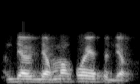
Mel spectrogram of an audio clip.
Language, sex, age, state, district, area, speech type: Assamese, male, 30-45, Assam, Nalbari, rural, conversation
